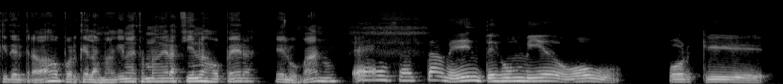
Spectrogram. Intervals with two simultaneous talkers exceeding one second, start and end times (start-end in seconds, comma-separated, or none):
none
